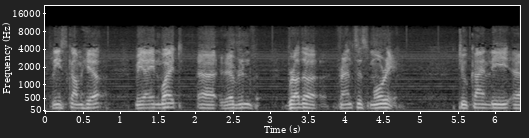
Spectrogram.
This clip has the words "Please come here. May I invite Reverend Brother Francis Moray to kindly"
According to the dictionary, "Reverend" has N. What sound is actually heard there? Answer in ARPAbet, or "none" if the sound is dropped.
N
